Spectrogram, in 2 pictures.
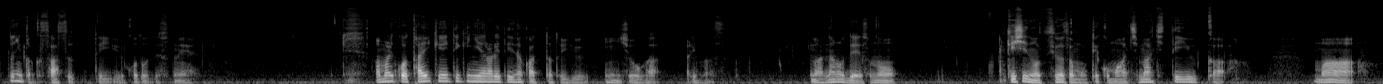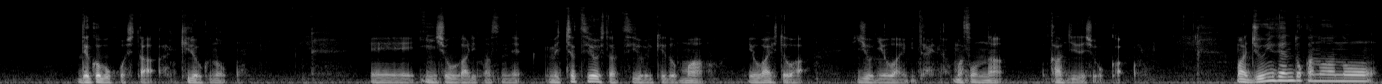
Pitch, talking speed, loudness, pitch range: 95 Hz, 295 characters per minute, -27 LUFS, 85-105 Hz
